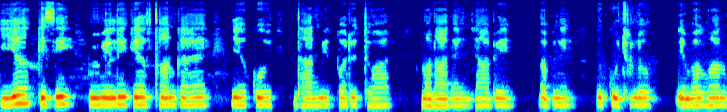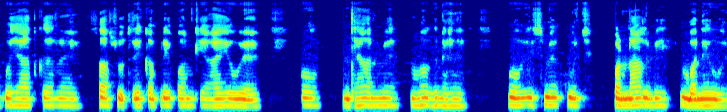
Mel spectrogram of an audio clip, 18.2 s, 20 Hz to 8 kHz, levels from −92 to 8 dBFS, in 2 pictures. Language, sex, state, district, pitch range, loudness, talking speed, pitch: Hindi, male, Uttar Pradesh, Etah, 140-150 Hz, -21 LUFS, 150 wpm, 145 Hz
